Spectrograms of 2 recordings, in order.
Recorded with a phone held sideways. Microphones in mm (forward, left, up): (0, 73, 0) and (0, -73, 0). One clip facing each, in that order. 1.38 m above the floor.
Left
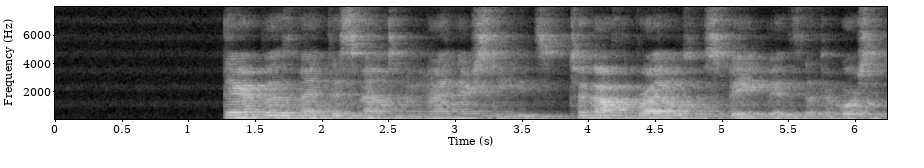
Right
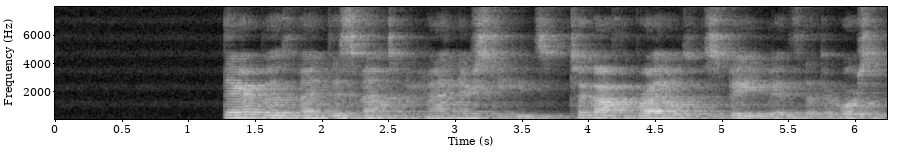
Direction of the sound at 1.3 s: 10° right (ahead or behind).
